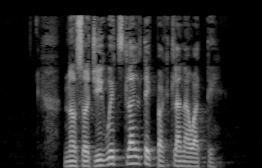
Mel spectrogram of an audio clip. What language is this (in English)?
Orizaba Nahuatl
